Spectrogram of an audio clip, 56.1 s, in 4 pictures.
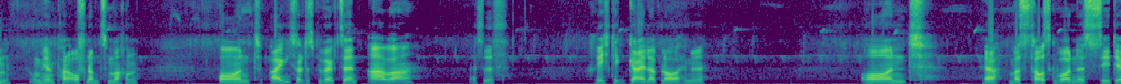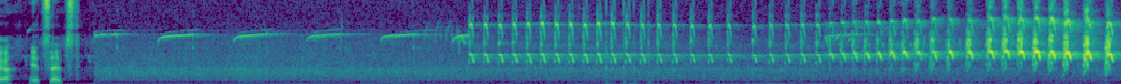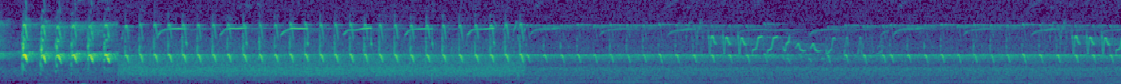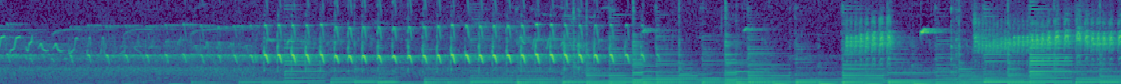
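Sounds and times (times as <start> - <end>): birds chirping: 0.0 - 56.0
fast run of sharp bird calls: 15.2 - 50.2.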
